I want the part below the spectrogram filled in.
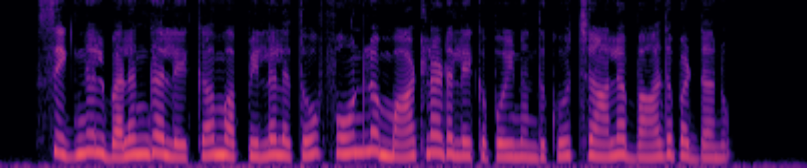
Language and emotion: Telugu, sad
